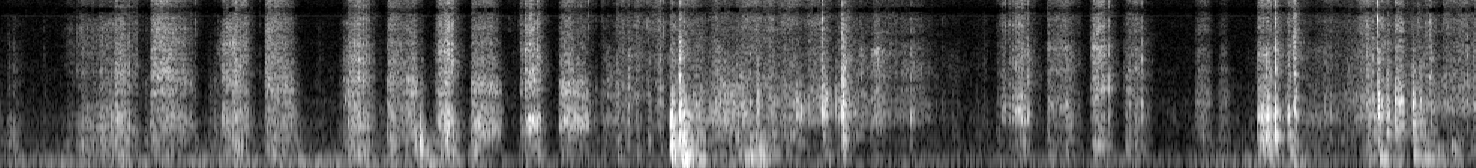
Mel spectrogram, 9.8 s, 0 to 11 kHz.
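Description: Scissors snip through dark paper while a 4-inch flower cube box is cut, giving repeated short rasping cuts in bursts with brief pauses, close and fairly quiet, no talk.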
